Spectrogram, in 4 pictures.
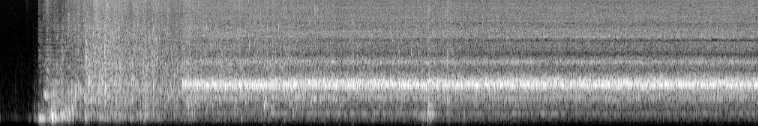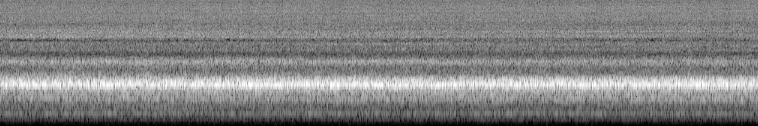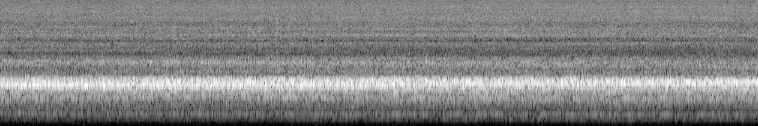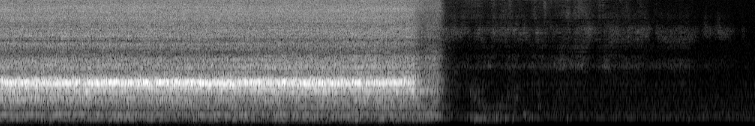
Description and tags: Toilet flush longer
Toilet flushing - longer version.
water, toilet, flush, wc, flushing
